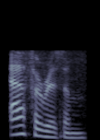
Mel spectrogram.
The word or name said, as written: aphorism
